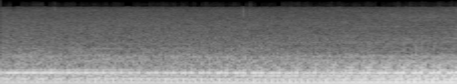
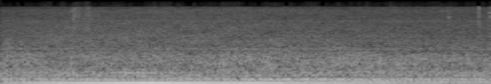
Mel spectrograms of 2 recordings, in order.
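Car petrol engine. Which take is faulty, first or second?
first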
